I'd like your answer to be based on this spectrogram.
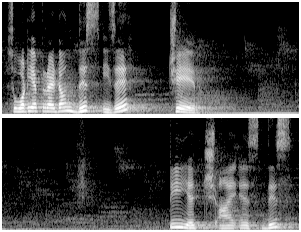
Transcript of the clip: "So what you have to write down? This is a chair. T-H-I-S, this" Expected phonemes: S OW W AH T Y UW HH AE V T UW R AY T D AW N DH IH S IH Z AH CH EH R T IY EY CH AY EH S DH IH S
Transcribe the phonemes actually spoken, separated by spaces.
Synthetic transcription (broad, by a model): S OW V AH T Y UW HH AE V T UW R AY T D AW N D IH S IH Z AH CH EH R T IY EY CH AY EH S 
